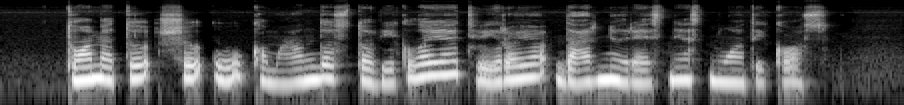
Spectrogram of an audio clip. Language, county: Lithuanian, Klaipėda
